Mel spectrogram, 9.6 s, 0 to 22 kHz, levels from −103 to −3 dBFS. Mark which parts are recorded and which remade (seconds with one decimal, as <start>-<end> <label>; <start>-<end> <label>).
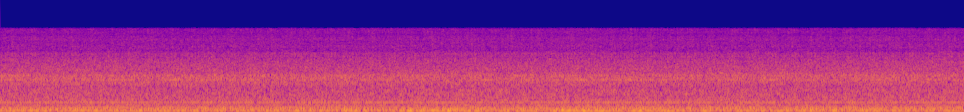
0.0-9.6 recorded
